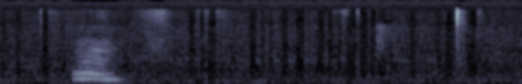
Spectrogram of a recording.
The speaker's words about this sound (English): Yeah, I'm writing what you're saying down.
